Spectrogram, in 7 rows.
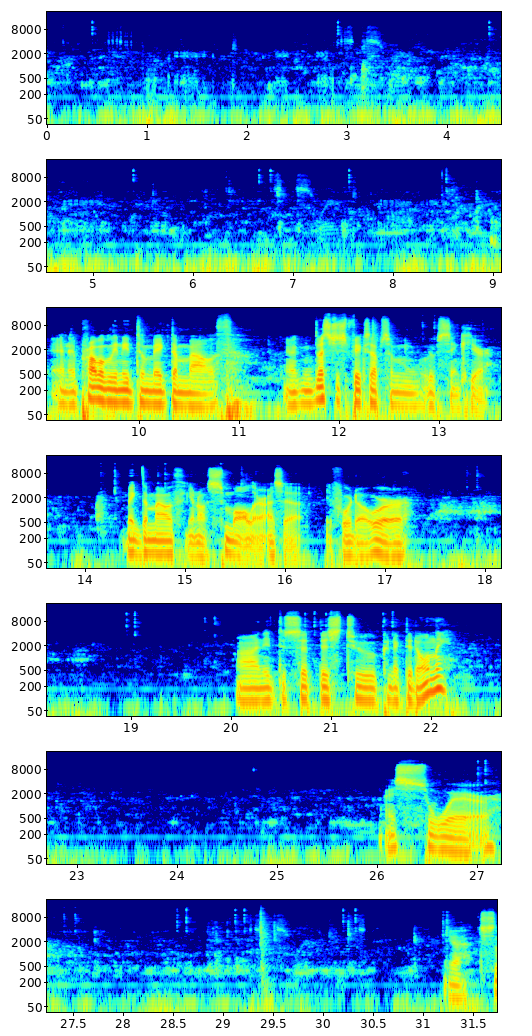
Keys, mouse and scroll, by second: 0.4-2.9 drag, 3.0 space, 3.5 space, 4.4-5.4 drag, 6.2 shift+middle drag, 6.6 click, 6.9 space, 7.5 space, 7.6-8.5 drag, 9.1 Tab, 9.8-12.5 typing, 10.1 shift+middle click, 11.5 Tab, 12.8 right click, 14.1 right click, 14.7 shift+right click, 15.2 shift+right click, 15.6 g, 17.2 middle click, 17.8 right click, 18.1-18.9 middle drag, 18.9 click, 19.4 g, 22.1 g, 27.0 click, 27.4 right click, 27.6 g, 28.5 click, 29.1 click, 29.4 space, 30.0 space, 30.2 click, 30.8 q, 31.4 shift+middle drag.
